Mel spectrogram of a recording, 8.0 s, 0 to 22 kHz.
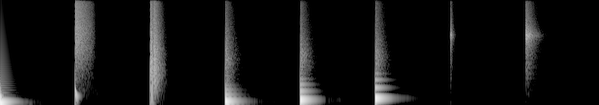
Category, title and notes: Instrument samples > Percussion
Lucia Drum Kit #002
kick, tom, thwack, percussion, kit, snare, hihat, synth, woodblock, cowbell, drum, rimshot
